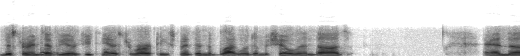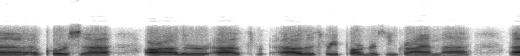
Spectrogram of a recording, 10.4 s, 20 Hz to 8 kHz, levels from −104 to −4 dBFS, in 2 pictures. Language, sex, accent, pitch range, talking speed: English, male, American, 100-115 Hz, 165 wpm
